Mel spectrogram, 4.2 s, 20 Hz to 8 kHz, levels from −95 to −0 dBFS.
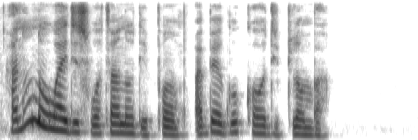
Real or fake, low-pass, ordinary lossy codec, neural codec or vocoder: real; 7.2 kHz; none; none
